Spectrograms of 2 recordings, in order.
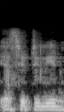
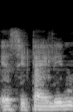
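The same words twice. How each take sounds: First: "एसिटिलीन" with a short i in "टि"; the common classroom reading of "एसिटिलीन", -ti-leen; usual pronunciation. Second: "एसिटाइलिन" with a long "tie" in the middle; the variant reading of "एसिटाइलिन", -tai-lin; alternative pronunciation. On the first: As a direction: say "एसिटिलीन" as a-si-ti-leen, "टि" rhyming with "bit". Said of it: "generally हम लोग एसिटिलीन पढ़ते हैं". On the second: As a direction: say "एसिटाइलिन" as a-si-tie-lin, "टाइ" rhyming with "eye". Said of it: "कुछ लोग एसिटाइलिन भी पढ़ते हैं". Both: Shown as a demonstration.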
